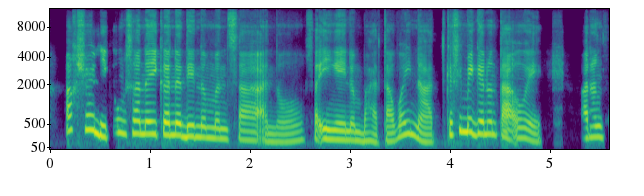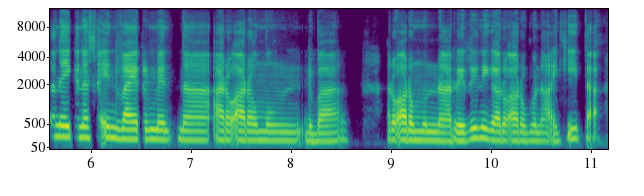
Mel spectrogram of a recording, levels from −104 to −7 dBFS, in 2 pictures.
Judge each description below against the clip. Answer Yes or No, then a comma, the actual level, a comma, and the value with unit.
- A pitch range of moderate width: No, wide, 5.9 semitones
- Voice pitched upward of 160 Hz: Yes, medium, 185 Hz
